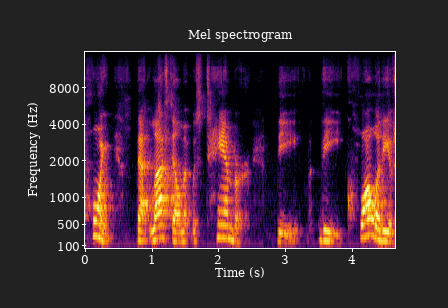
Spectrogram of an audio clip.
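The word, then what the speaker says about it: timbre: at your earring and Tambor t IM bre using the french turn 10 it sounds like as if it's spelled differently because that's French for you right oh my French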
